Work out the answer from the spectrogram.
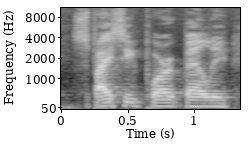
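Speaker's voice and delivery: normal talking voice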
